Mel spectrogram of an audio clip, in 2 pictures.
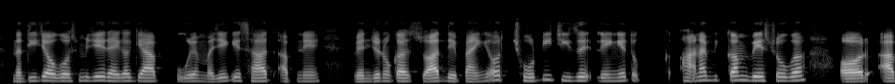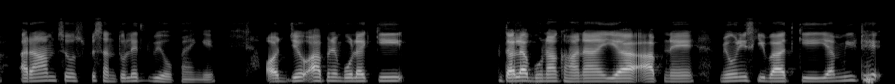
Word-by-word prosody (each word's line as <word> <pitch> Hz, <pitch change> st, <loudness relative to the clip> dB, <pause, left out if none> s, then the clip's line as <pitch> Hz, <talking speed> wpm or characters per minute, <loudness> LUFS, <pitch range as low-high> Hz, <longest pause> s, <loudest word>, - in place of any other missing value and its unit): नतीजा 165 Hz, +6 st, 0 dB
होगा, 165 Hz, -1 st, +1 dB
उसमें 175 Hz, +2 st, -8 dB
ये 185 Hz, +1 st, +2 dB
रहेगा 165 Hz, -2 st, -1 dB
कि 160 Hz, 0 st, -4 dB
आप 155 Hz, -1 st, +2 dB, 0.2 s
पूरे 150 Hz, +1 st, -5 dB
मज़े 145 Hz, +5 st, -3 dB
के 170 Hz, -, -4 dB
साथ, 155 Hz, -1 st, 0 dB
अपने 145 Hz, 0 st, -6 dB, 0.4 s
व्यंजनों 150 Hz, +3 st, -3 dB
का 150 Hz, 0 st, +3 dB
स्वाद 150 Hz, +2 st, +3 dB
ले 150 Hz, -, -1 dB
पाएँगे। 140 Hz, +2 st, -1 dB
और 205 Hz, 0 st, -3 dB
छोटी 170 Hz, +6 st, -5 dB
चीज़ें 175 Hz, 0 st, -2 dB
लेंगे 155 Hz, +3 st, -1 dB
तो -, -, -9 dB
क -, -, -42 dB, 0.4 s
खाना 190 Hz, -, +3 dB
भी 195 Hz, 0 st, -15 dB
कम 195 Hz, +1 st, +4 dB
वेस्ट 180 Hz, 0 st, +2 dB
होगा 180 Hz, +2 st, 0 dB, 0.4 s
और 140 Hz, +2 st, +5 dB, 0.2 s
आप 150 Hz, 0 st, +4 dB
आराम 170 Hz, +4 st, +1 dB
से -, -, -6 dB
उसपे 170 Hz, +1 st, -9 dB
संतुलित 155 Hz, +1 st, -6 dB
भी 155 Hz, -, -6 dB
हो 130 Hz, -3 st, -5 dB
पाएँगे। 115 Hz, -1 st, -13 dB, 0.5 s
और -, -, +5 dB
जो 165 Hz, +1 st, +2 dB
आपने 170 Hz, 0 st, +2 dB
बोला 160 Hz, 0 st, +2 dB
कि, 170 Hz, +2 st, -1 dB, 1.0 s
तला-भुना 155 Hz, -1 st, +6 dB
खाना 145 Hz, -1 st, +2 dB
या 145 Hz, 0 st, +6 dB
आपने 140 Hz, 0 st, +2 dB, 0.4 s
मेयोनीज़ 170 Hz, +3 st, -2 dB
की 165 Hz, -3 st, -4 dB
बात 150 Hz, -1 st, +5 dB
की, 150 Hz, 0 st, -3 dB
या 155 Hz, -, +1 dB
मीठे 185 Hz, -, -5 dB
155 Hz, 175 wpm, -26 LUFS, 145-170 Hz, 1.0 s, तला-भुना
